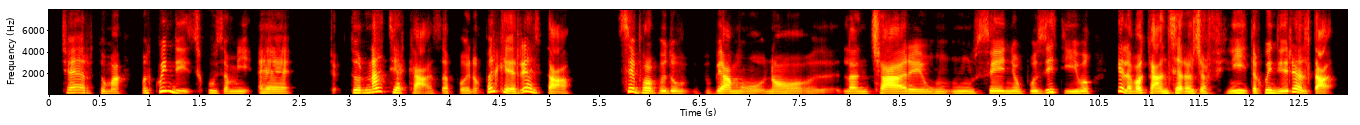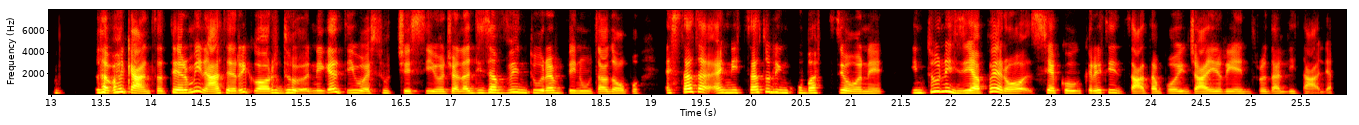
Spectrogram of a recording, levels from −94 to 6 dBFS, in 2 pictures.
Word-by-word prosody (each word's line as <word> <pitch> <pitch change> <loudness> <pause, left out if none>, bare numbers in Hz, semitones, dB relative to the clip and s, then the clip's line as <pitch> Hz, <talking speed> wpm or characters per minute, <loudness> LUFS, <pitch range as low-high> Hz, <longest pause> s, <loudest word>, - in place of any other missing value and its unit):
Certo 230 -6 -5
ma 185 0 -1 0.2
ma 210 - -7
quindi 360 0 -1
scusami, 185 -4 -8
ehm, 185 -3 -3 0.4
cioè - - -24
tornati 255 +5 +1
a 220 - 0
casa 160 0 -2
poi 170 -1 -7
no 160 - -9
perché 305 -1 0
in 185 - +3
realtà 335 - +1 0.4
se 330 - -2
proprio 210 -4 0
do 185 -2 -4
dobbiamo 185 -4 0
no, 170 -1 -4
ehm, 155 -3 -17
lanciare 175 0 +3
un 165 0 -8
un 180 0 -5
segno 185 0 -2
positivo 185 0 -3 0.2
che 345 - -1
la - - +3
vacanza 195 -5 +5
era 155 - +3
già 170 +1 -2
finita. 190 +4 -3
Quindi 220 -6 +1
in 195 - +3
realtà, 240 -12 +3
mhmm, 215 -1 -16 0.4
la 250 - +8
vacanza 215 -7 +4
terminata, 235 - +4
il 200 - +2
ricordo 215 -3 +1
negativo 215 +2 -1
è 180 - 0
successivo, 180 -2 -5
cioè 195 +4 0
la 190 +1 +2
disavventura 225 +1 0
è - - +1
avvenuta 190 -2 -3
dopo, 170 +1 -5 0.2
è 225 - -7
stata 290 +5 +4
hai 215 - +4
iniziato 245 +4 0
l'incubazione 225 - -2 0.3
in 225 -1 -1
Tunisia 235 -9 +4
però 205 - +1
si - - -3
è 210 - +2
concretizzata 210 -2 -2
poi 175 +1 -4
già 170 - +2
il 180 +1 -2
rientro 175 +1 -6
dall'Italia. 165 0 -6
195 Hz, 155 wpm, -22 LUFS, 175-230 Hz, 0.4 s, la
